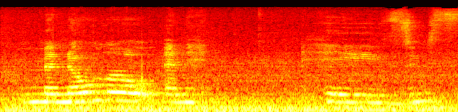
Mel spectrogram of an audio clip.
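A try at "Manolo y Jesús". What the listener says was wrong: You don't pronounce the J.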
